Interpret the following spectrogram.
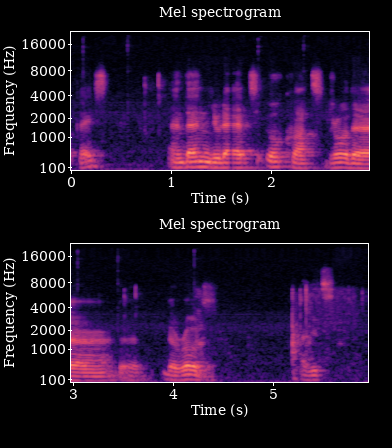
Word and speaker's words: Urquhart: And I just heard from Carrie that it's pronounced Urquhart.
